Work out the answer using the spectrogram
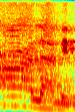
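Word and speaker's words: العالمين: এই জায়গা হালকা একটু আঙ্গুলটা চাপ দেন আলামিন আঙ্গুলটা এই জায়গা এইযে খালটা হালকা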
